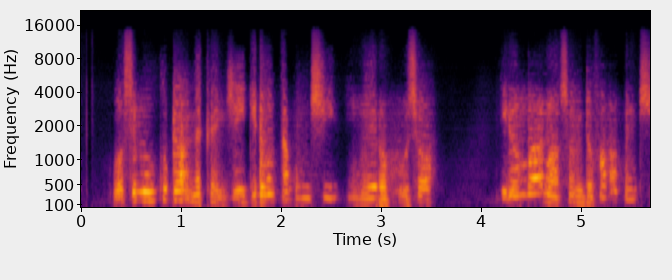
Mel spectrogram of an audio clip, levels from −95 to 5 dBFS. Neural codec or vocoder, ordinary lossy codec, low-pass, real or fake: codec, 44.1 kHz, 0.9 kbps, DAC; none; 14.4 kHz; fake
